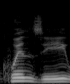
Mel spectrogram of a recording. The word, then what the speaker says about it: Quincy: But when we lived in Massachusetts, we lived in this town called Quincy with a Z. There's other cities spelled the same way that are called Quincy with a C, but this is Quincy in Massachusetts, and it's right there on Wollaston Beach, right next to the ocean.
